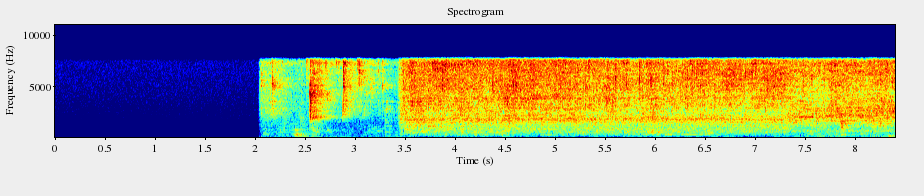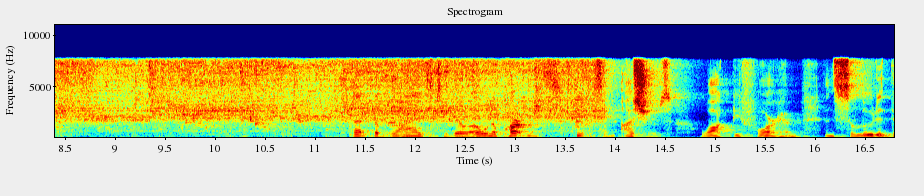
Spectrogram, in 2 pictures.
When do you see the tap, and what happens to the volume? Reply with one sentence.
You can hear the tap from 2.0 to 13.9 s, at a steady volume.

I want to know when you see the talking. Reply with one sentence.
The talking can be heard from 11.3 to 16.7 s.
